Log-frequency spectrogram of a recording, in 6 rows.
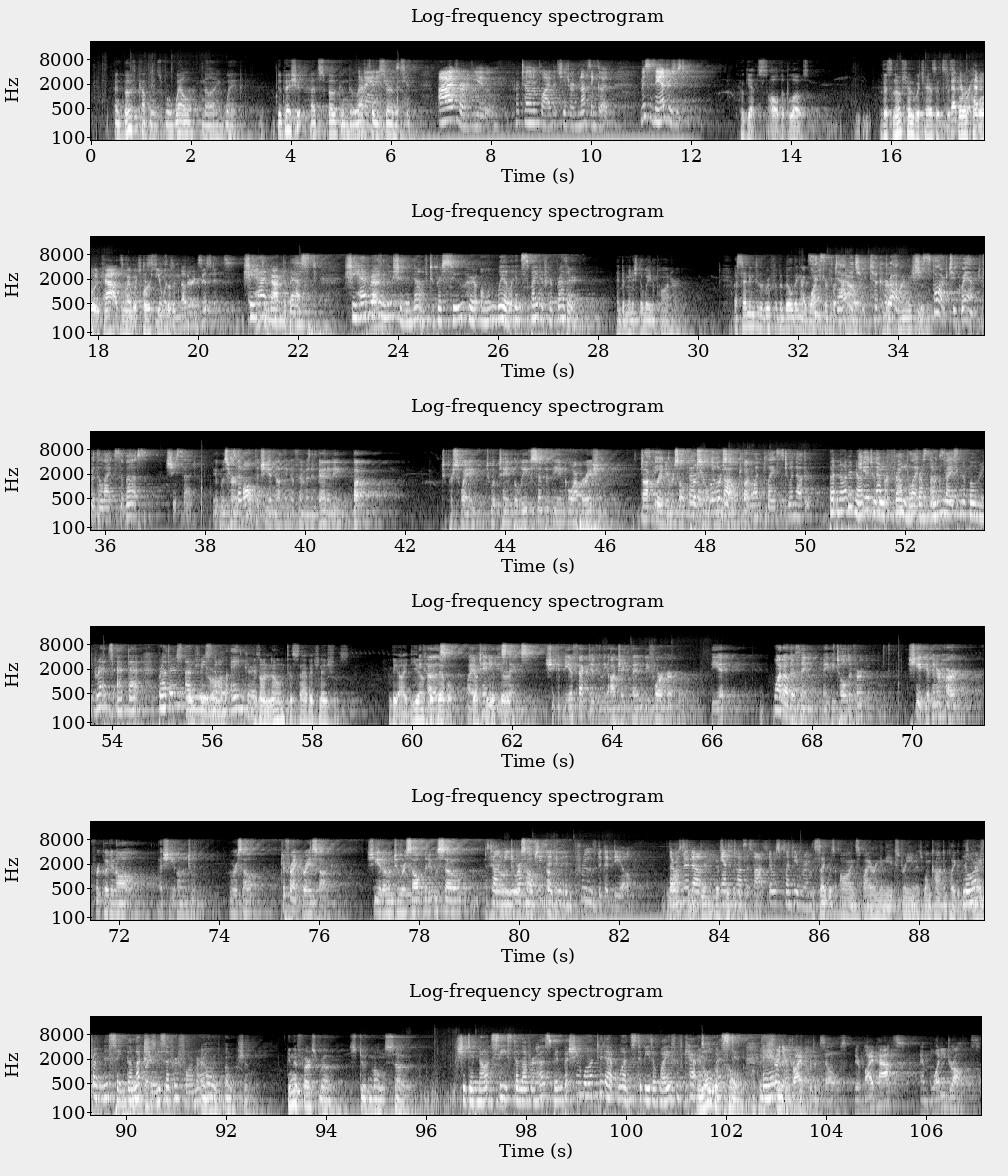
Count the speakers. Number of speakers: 8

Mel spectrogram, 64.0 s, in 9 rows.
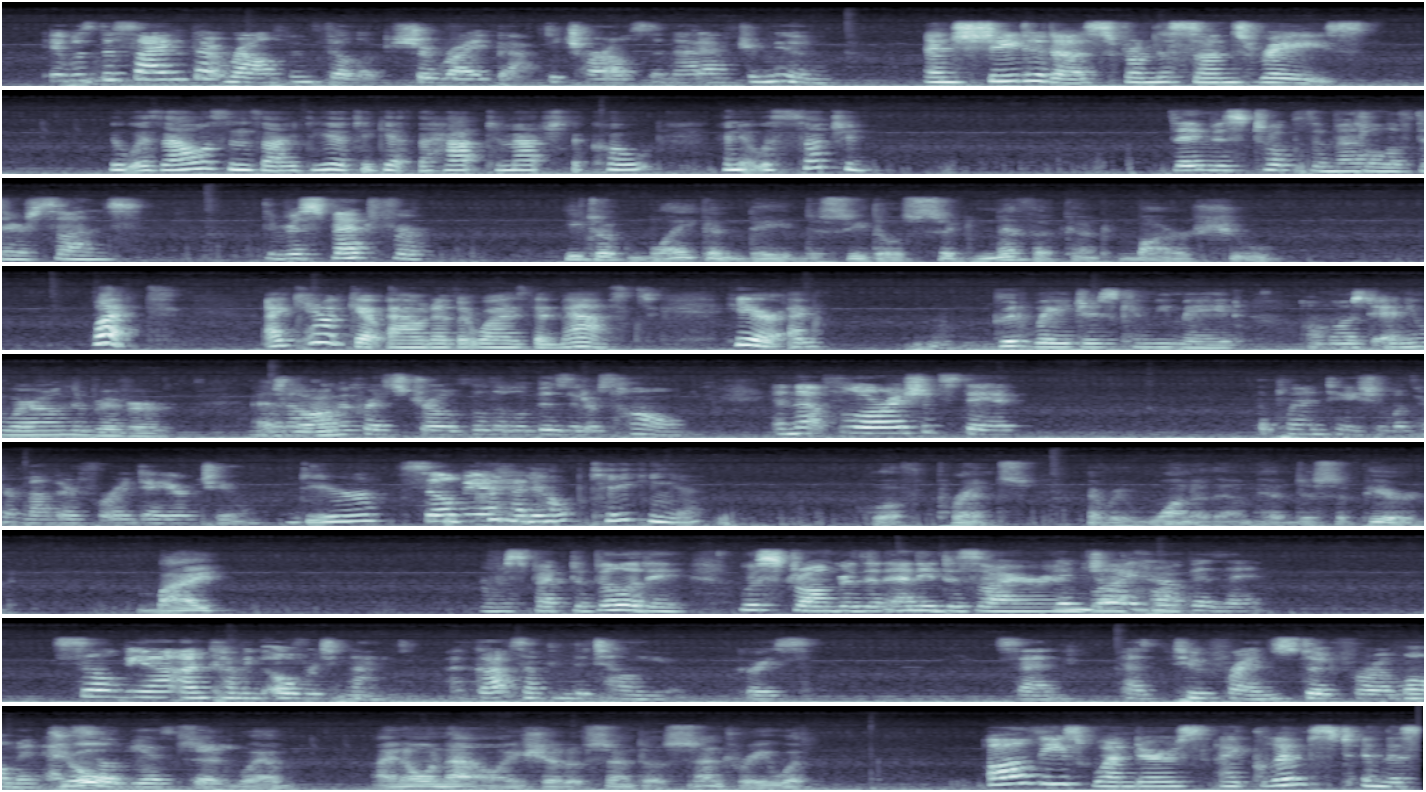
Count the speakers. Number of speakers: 7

